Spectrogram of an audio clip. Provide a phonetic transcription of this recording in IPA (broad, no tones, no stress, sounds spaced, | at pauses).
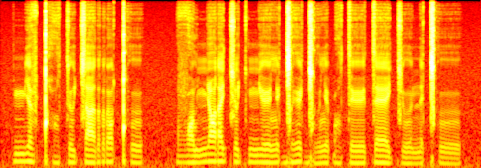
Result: mʲ a v ǃʰ ɑ̤ t ʊː c a r ɔː ǃʰ ʊ | v ɑ w ɲ ɑː ɾ a c ɔ c ɲ ɘː l ɘ ɡ͡ǀ ɘː ɡ͡ǀ ʊː l ɘ ɓ ɑ̤ t ɘː t ɛː c ʊː n ɛ ǀʰ ʊː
